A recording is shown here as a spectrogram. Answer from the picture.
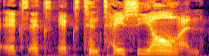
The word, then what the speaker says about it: XXXTentacion: We had ASAP Mob, and we had XXXTentacion um, that's how you say it.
